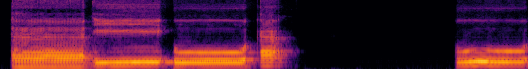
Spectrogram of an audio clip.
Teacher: hamzah keluarnya dari pangkal tenggorokan aqsal halqi. Nah, kemudian ketika sukun jangan sampai ada aliran seperti ain.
